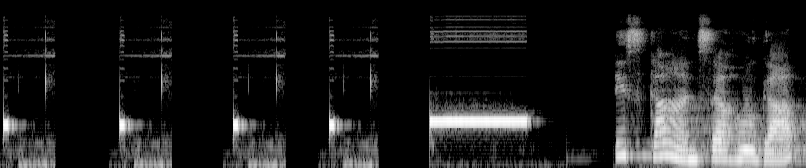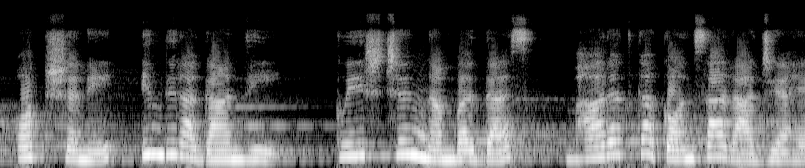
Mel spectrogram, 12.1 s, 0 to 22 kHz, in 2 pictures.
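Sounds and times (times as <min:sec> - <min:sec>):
long steady beep: 0:03.2 - 0:04.1.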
